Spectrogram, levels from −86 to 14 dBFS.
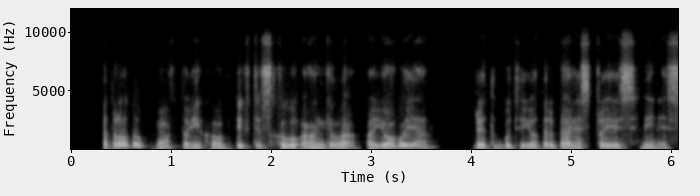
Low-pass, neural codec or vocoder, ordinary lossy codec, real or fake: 7.2 kHz; codec, 16 kHz, 8 kbps, FunCodec, trained on LibriTTS, 25 frames a second; Opus, 16 kbps; fake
